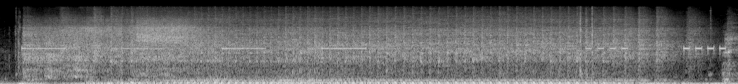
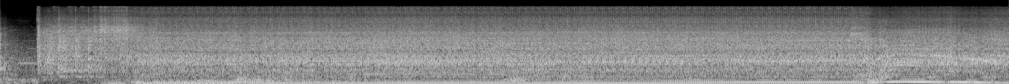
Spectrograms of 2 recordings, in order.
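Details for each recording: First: 2009 Honda Fit 1.5, 161 on the clock, towed in: engine runs with a loud, fast, raspy puffing tick on every firing, like an open exhaust leak, from a spark plug that unscrewed and blew out of the head. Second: 2009 Honda Fit 1.5 (manual) after repairing spark plug threads where a plug had blown out: catches quickly and settles into a steady, even idle with clean blips, no ticking or puffing, all cylinders firing; easy fix.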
